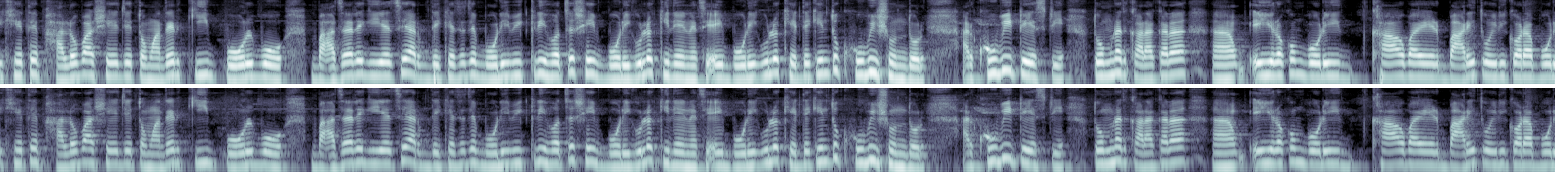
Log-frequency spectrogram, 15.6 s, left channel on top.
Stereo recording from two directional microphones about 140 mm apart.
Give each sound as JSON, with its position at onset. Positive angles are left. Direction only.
{"t": 0.0, "sound": "speech", "side_deg": 45}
